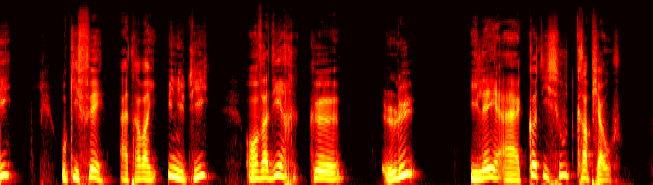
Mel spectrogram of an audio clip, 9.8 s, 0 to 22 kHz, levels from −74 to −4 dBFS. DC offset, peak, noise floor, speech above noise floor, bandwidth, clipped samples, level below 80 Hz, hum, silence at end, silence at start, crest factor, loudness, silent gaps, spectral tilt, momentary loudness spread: under 0.1%; -2 dBFS; -71 dBFS; 55 dB; 17.5 kHz; under 0.1%; -36 dBFS; none; 0.55 s; 0 s; 16 dB; -18 LUFS; none; -6 dB/octave; 11 LU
